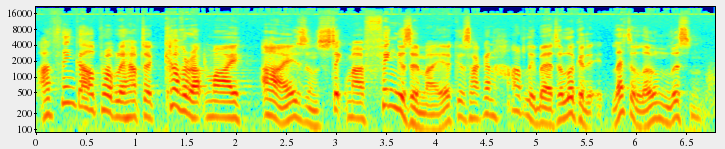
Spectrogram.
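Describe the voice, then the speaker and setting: A man's voice: a little high, big pitch swings, fairly quick. A man from Halifax with a Yorkshire accent, chatting and narrating on a 1970s children's TV show in a self-deprecating way. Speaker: children's TV presenter. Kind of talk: casual chat and narration. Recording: old 1970s TV archive sound.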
